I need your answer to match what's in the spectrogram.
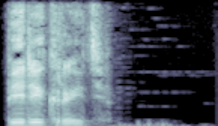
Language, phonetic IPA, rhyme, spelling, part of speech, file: Russian, [pʲɪrʲɪˈkrɨtʲ], -ɨtʲ, перекрыть, verb, Ru-перекрыть.ogg
- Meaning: 1. to exceed 2. to stop up, to block 3. to cut off 4. to overlap 5. to re-cover 6. to trump, to overtrump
